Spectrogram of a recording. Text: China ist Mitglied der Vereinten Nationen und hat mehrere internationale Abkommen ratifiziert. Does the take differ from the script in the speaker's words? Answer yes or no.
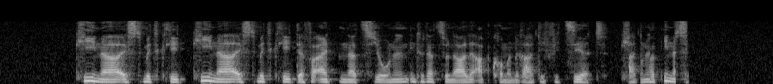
yes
